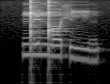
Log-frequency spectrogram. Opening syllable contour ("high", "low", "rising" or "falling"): high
